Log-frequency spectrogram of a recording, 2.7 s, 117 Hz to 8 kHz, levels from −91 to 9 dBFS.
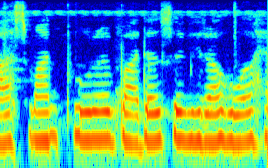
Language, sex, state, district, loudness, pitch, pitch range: Hindi, female, Chandigarh, Chandigarh, -13 LUFS, 235 Hz, 230-245 Hz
